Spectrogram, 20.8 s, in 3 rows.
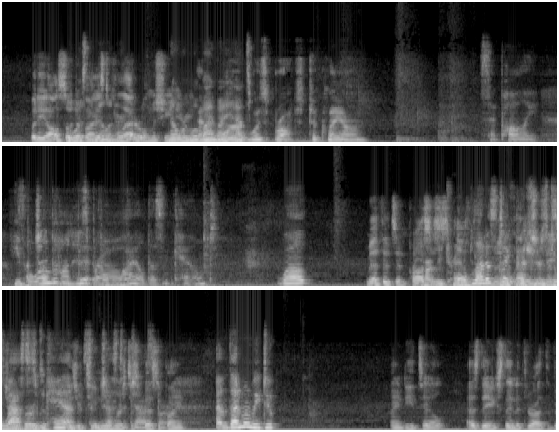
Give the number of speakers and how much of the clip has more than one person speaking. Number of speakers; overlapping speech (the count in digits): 5, about 39%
